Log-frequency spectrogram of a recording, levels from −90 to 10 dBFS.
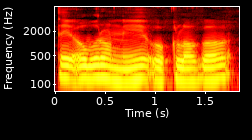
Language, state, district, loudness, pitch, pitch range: Kokborok, Tripura, West Tripura, -14 LUFS, 135 Hz, 125-145 Hz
